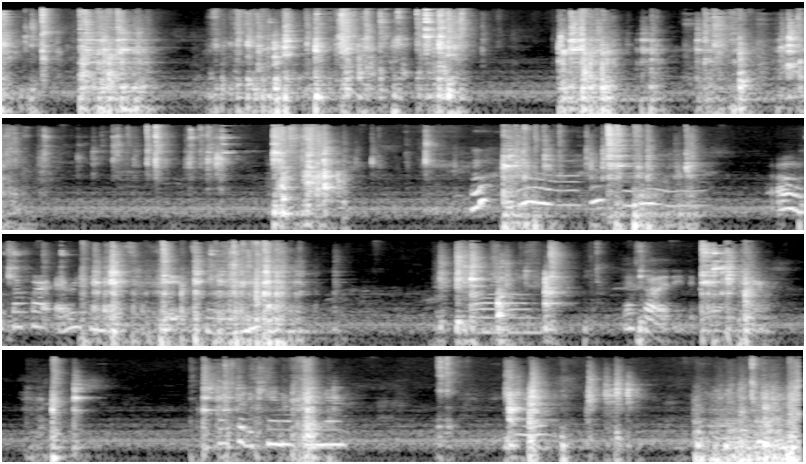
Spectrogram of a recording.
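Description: Metal kitchen utensils and cutlery clinking and clattering against one another and the drawer as they are laid into a kitchen drawer, in many irregular clinks with short pauses between.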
